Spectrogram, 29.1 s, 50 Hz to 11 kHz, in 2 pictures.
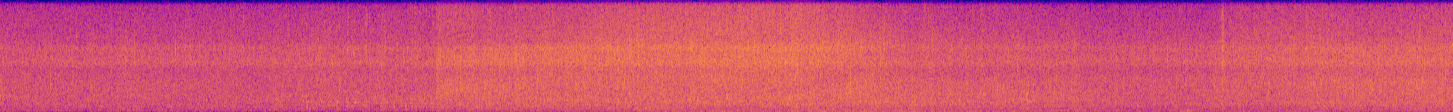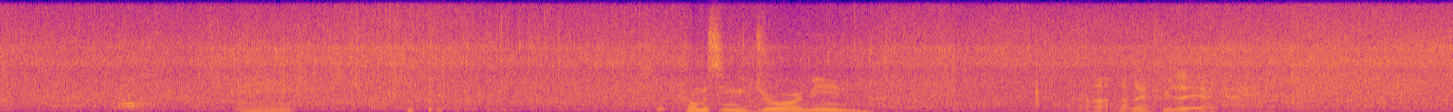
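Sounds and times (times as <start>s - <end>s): creek water rushing over rocks: 0.0s - 29.0s.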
